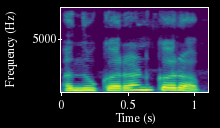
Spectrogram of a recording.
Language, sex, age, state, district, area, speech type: Goan Konkani, female, 18-30, Goa, Ponda, rural, read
